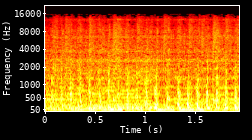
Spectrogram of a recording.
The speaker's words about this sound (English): A white helicopter hovers over the museum.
